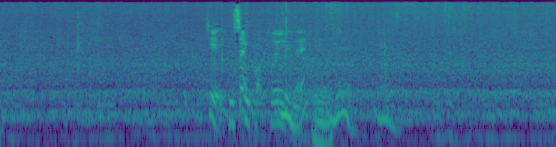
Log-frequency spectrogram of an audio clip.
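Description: Steady buzzing of honeybees on a hive frame, with a big drone among them, hums close and continuous throughout while a person talks quietly over it partway through.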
